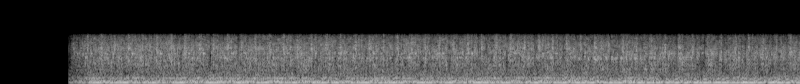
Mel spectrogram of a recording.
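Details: Truck with an LS1 block from a C5 Corvette, run 5 to 8 minutes to warm up, idles firmly with a fast light tick above the rumble; it runs strong with no leaks or smoke, and the owner suspects piston slap, unconfirmed.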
